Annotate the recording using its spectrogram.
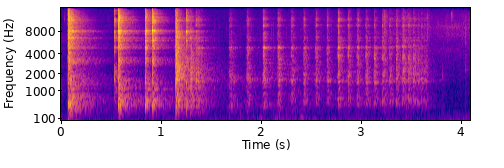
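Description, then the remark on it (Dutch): A plastic blender cap falls out of a drawer as it is pulled open and clatters: four sharp, loud impacts, then a quick run of smaller rattling bounces that speed up and fade as it settles. No one speaks. “Oké, ik trok mijn la open en toen viel er een plastic dopje uit van mijn eh, blender.”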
